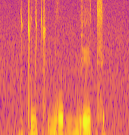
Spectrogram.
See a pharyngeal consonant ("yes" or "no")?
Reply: no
